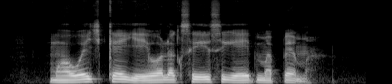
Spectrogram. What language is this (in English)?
Kalenjin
